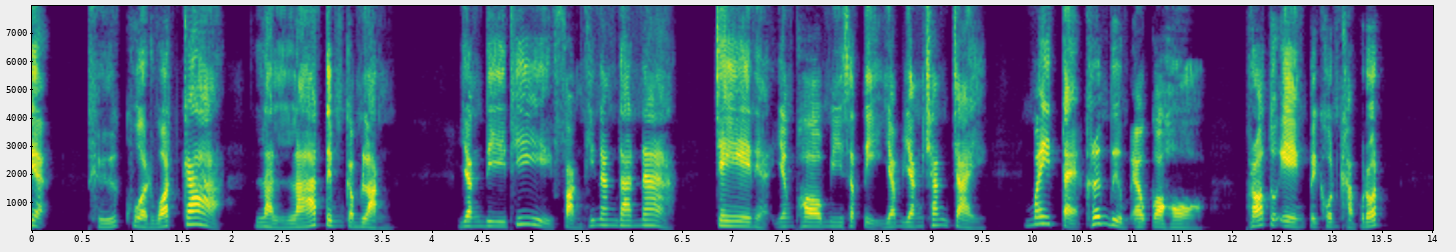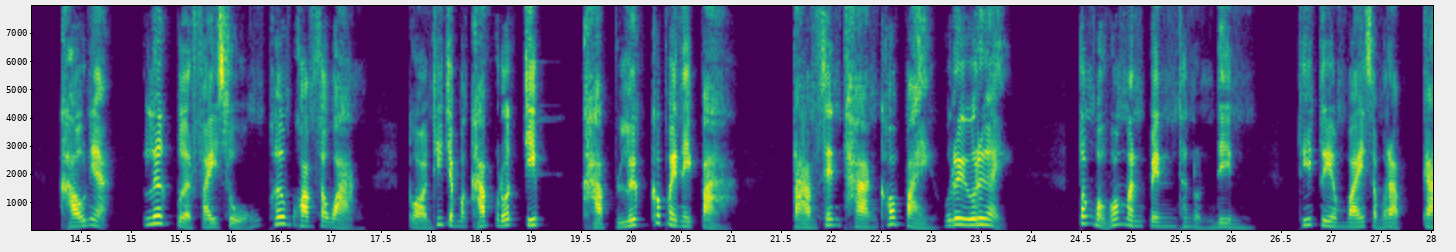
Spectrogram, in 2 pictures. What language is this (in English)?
Thai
